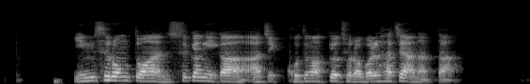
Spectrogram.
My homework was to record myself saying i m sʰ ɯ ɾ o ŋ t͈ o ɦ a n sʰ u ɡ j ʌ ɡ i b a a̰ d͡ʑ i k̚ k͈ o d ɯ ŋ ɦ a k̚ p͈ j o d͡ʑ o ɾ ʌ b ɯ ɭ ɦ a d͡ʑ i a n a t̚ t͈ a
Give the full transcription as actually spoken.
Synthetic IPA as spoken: i m sʰ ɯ ɾ o ŋ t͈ o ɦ a n sʰ u ɡ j ʌ ŋ i ɡ a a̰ d͡ʑ i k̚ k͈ o d ɯ ŋ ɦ a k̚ k͈ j o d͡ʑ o ɾ ʌ b ɯ ɭ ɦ a d͡ʑ i a n a t̚ t͈ a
